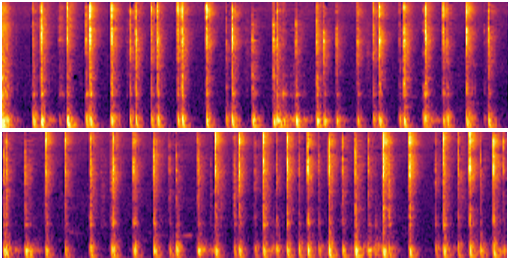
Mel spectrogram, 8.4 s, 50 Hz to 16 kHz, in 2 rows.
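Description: Fingertips tap rapidly on the yellow top face of a small stickerless plastic 3x3 puzzle cube with a hollow mechanism, resting on a table. About fifty short, hollow, low knocks arrive in a quick, steady patter. Each tap dies away almost at once, with a faint bright click on top.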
